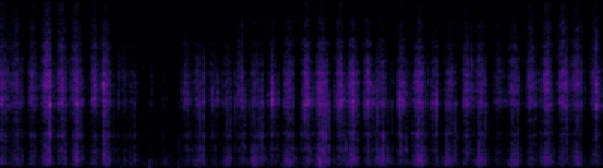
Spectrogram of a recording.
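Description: A wooden maraca with a wooden handle and a hollow ball is shaken slightly while its handle is gripped and rubbed with long painted nails and fingertips. Quick, uneven scratchy strokes and light rattles sit almost entirely in the high, bright range, briefly pausing near the one-second mark before continuing steadily.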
